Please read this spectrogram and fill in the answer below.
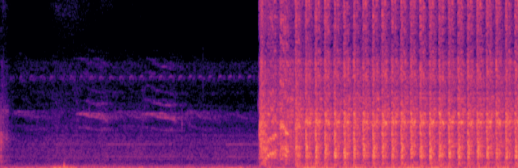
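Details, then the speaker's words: Car cranked without starting, using the non-transponder key (immobilizer), to check new alternator belt tracking before final tightening: even, regular cranking with no firing; belt drive sounds healthy. "I have a way to turn this engine over without it starting. So let's go ahead and do that for a couple of seconds here, and hopefully it won't pop off."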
